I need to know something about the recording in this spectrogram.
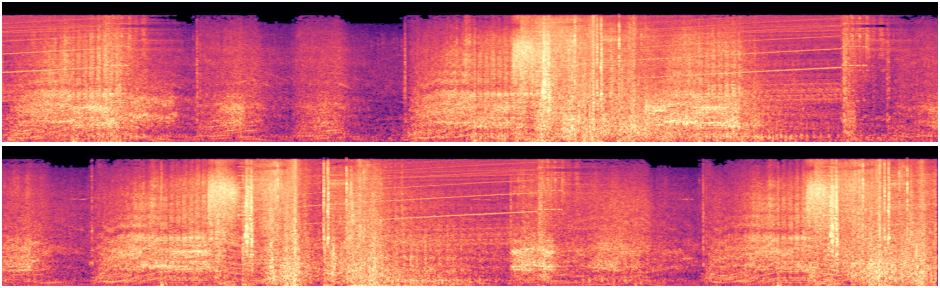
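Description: A car engine revs and roars as it speeds up.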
